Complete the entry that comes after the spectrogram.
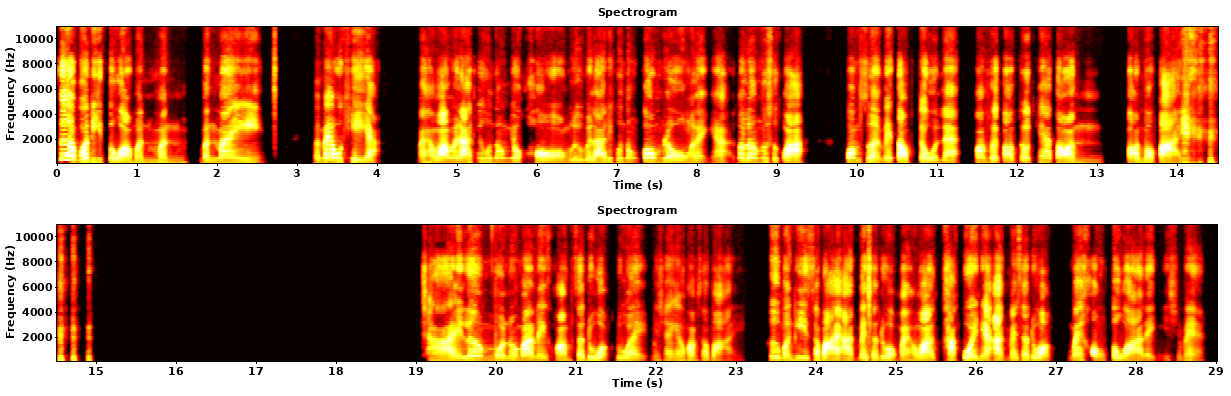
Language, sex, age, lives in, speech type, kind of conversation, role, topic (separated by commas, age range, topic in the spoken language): Thai, female, 30-34, Thailand, conversation, podcast, guest, เวลาเลือกเสื้อผ้าหรือรองเท้า คุณให้ความสำคัญกับความสบายหรือความสวยก่อน?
